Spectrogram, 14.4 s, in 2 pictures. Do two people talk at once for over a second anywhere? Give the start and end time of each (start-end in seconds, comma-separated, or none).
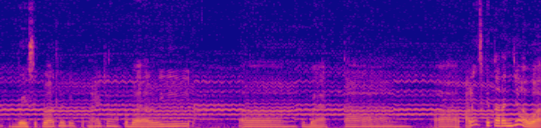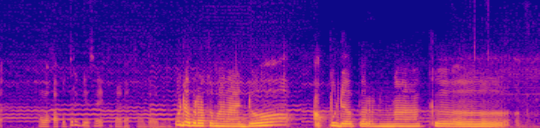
none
